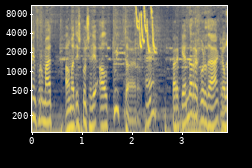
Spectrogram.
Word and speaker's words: Twitter: No, avui el Twitter, que si ho pronunciem en català oriental i fem les vocals neutres, hem de dir Twitter i no Twitter.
